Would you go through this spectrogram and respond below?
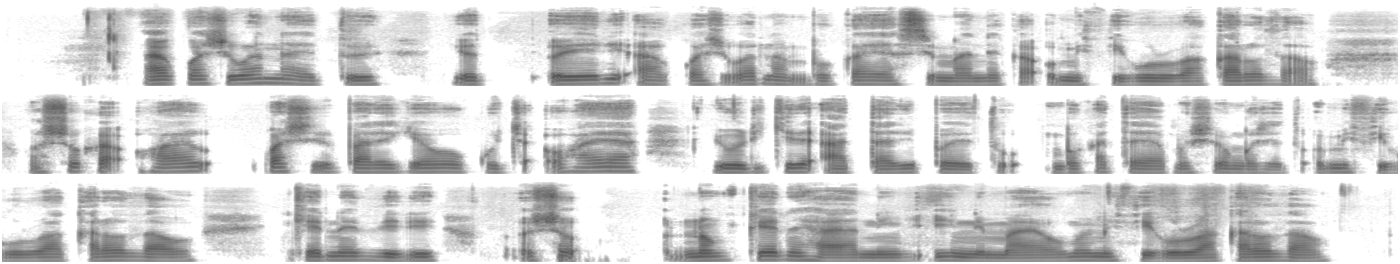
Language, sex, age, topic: Oshiwambo, male, 25-35, agriculture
